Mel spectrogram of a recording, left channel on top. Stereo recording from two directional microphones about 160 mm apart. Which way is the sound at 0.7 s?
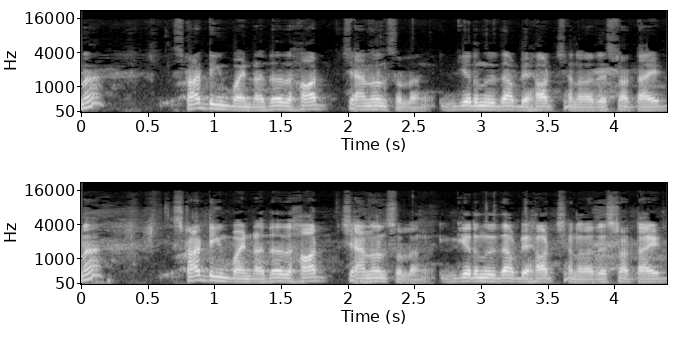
25° right (ahead or behind).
